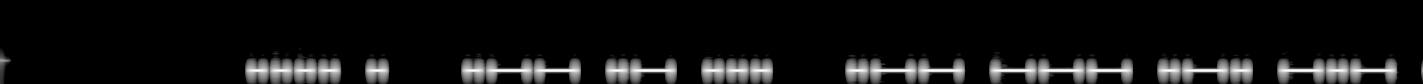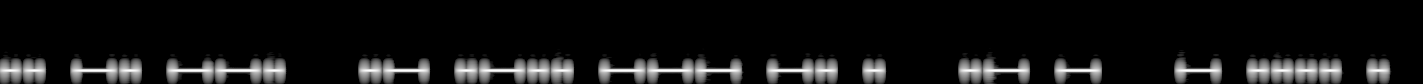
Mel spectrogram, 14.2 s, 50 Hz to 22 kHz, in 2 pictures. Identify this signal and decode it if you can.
Morse code, heard as a keyed tone, about 20 wpm, 700 Hz. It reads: HE WAS WORKING ALONE AT THE
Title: Sentences from Top 1000 Words - Review Part 5 - 20wpm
